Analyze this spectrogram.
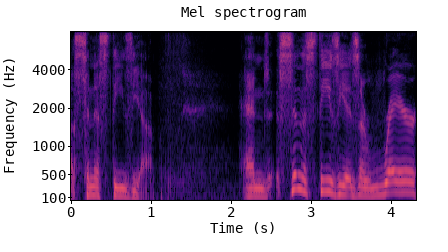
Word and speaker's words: synesthesia: Uh, so it's pronounced sinthesia. Sinthesia. Synesthesia.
